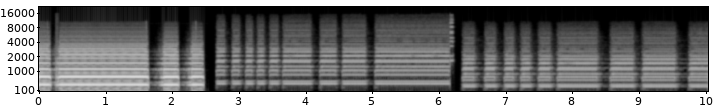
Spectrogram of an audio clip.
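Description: Car horn sound effects played as edited variations. A long held horn chord breaks into a few short blasts and stops about two and a half seconds in. A run of quick honks and longer blasts follows, and from about six seconds a lower-pitched horn sounds in an irregular series of short honks.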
